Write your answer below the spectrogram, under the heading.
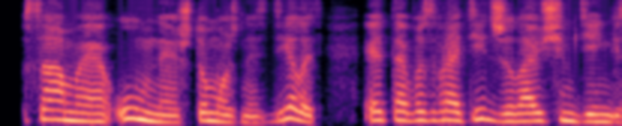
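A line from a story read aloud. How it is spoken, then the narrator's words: Plain. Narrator (Russian): сказал Козлик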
